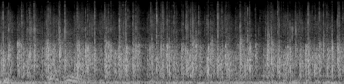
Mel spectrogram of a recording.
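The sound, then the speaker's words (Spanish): Audience applause at a rock event, with dense, steady clapping that stays loud and even throughout. “Aplauso, ¿dónde están los aplausos?”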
